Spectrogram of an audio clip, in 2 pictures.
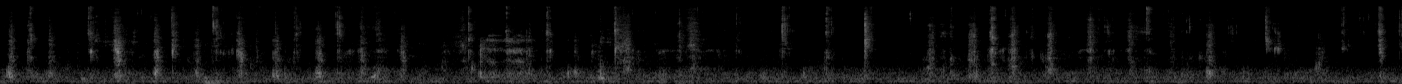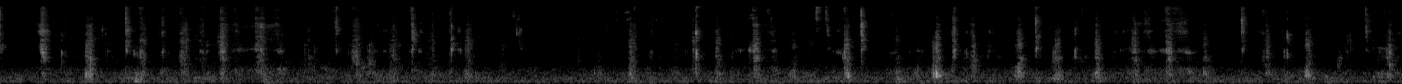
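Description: Close-miked eating sounds: chewing and lip-smacking on a mouthful of rice and egg curry eaten by hand, with frequent irregular wet mouth clicks.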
